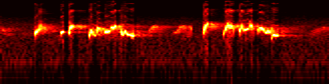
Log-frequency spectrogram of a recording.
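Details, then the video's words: Two lively red-whiskered bulbul song phrases from natural La-u forest, each a quick run of bubbly, chirpy, downslurred whistles, separated by a brief softer note; a steady faint hum runs underneath. "เสียงนกกรงหัวจุก จากป่าละอูแท้ๆ เสียงดี เสียงเพราะ จากธรรมชาติ"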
